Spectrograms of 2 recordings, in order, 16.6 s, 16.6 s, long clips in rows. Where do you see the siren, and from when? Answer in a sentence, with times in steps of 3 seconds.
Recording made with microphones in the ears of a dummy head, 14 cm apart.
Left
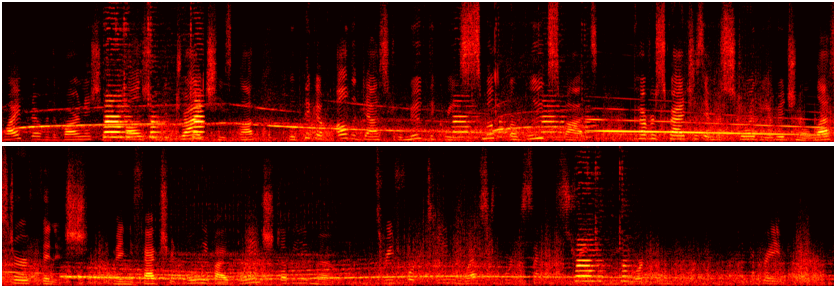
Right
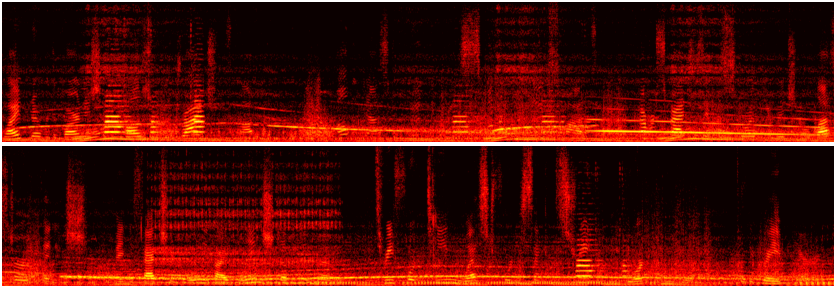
In this clip you hear the siren on the left from 0 s, in the centre from 6 s and on the right from 9 s.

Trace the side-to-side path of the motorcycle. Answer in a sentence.
In this clip you hear the motorcycle stay put.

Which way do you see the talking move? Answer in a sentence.
You can hear the talking go left and come back.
